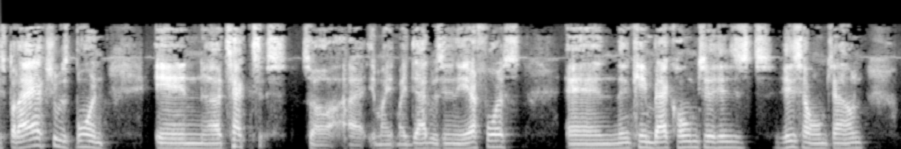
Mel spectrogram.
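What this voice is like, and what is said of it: Brooklyn New York accent. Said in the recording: “I grew up in Brooklyn, as you could probably hear from my voice”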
